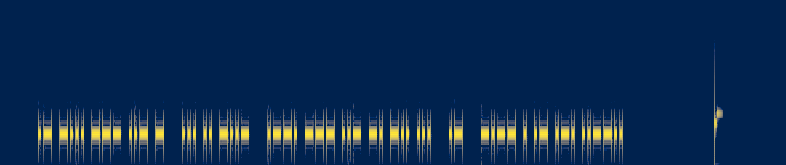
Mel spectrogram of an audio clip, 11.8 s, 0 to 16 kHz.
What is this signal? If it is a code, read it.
Morse code, heard as a keyed tone, about 30 wpm, 700 Hz. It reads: ABOUT SIX POUNDS A YEAR?
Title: Sentences from Top 1000 Words - Review Part 2 - 30wpm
